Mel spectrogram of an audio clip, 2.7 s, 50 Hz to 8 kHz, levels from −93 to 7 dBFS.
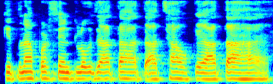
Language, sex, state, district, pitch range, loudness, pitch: Hindi, female, Bihar, Sitamarhi, 175-185 Hz, -18 LUFS, 180 Hz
